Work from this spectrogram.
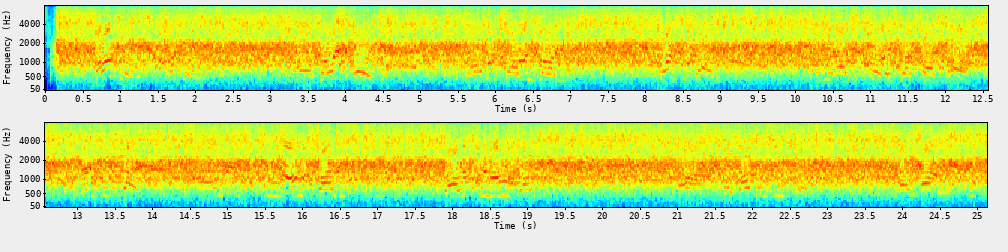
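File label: amateur radio contact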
